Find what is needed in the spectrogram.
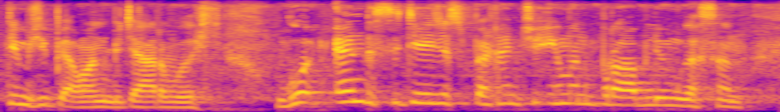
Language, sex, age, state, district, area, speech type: Kashmiri, male, 18-30, Jammu and Kashmir, Ganderbal, rural, spontaneous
